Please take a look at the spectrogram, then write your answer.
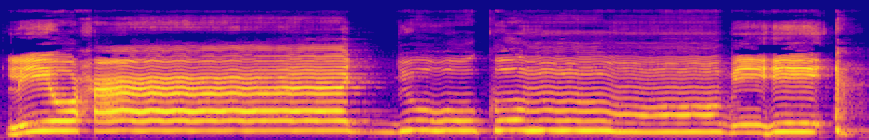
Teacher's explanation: Jadi mim mati bertemu dengan ba, cara bacanya dengung, dibaca dengung. Masamar disertai dengung, 2 ketukan karena bacaan ikhfa safawi.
